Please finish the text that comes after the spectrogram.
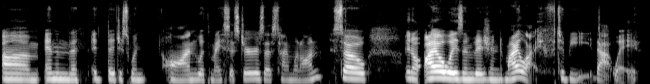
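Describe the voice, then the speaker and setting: A young woman in her early twenties speaks in a slightly high, hoarse and raspy voice, still getting over a cold. She rambles and corrects herself as she chats alone on her podcast. The sound is dry and close. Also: fairly even intonation, normal speed, a bit bright, no room sound. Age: early 20s. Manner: rambling, self-correcting, laughs nervously. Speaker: podcast host. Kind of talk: casual solo chat.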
